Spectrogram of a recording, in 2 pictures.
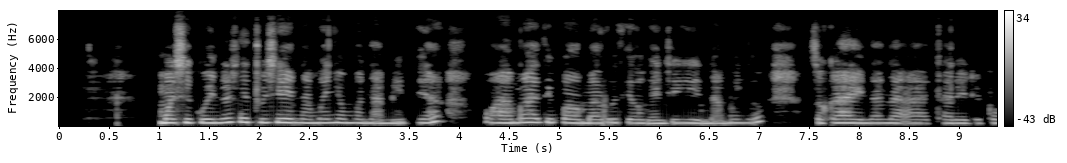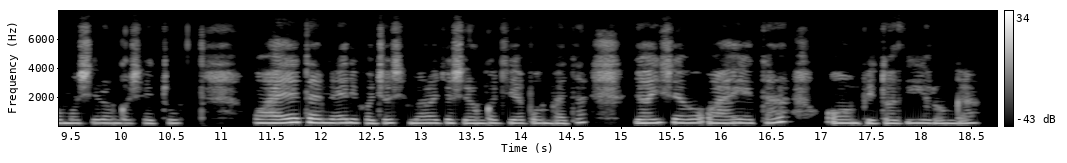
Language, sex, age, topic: Oshiwambo, female, 18-24, agriculture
